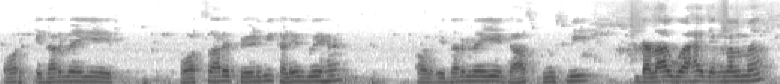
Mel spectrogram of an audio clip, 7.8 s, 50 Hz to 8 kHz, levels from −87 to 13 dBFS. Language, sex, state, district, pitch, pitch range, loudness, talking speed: Hindi, male, Uttar Pradesh, Etah, 160 Hz, 145-170 Hz, -23 LUFS, 175 wpm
